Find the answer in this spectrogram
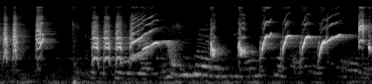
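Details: Busy greater green leafbird song used to provoke other leafbirds, a dense mix of harsh chirps, rising and falling slurred whistles and repeated upswept notes running almost without pause.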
